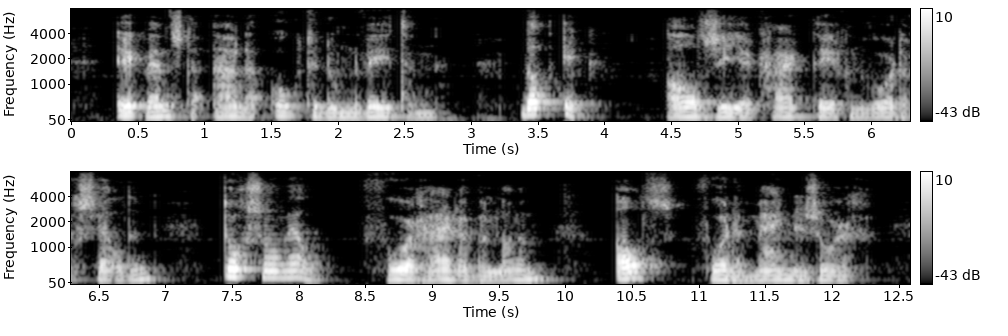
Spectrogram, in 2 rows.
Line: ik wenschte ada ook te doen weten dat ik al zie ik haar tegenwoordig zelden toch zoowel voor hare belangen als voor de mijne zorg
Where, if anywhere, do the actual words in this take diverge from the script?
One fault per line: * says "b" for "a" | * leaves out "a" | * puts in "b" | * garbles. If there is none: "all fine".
all fine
